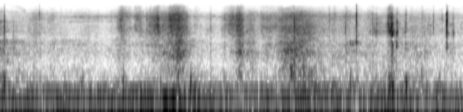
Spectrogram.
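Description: A gloved hand scrapes and brushes loose soil.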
